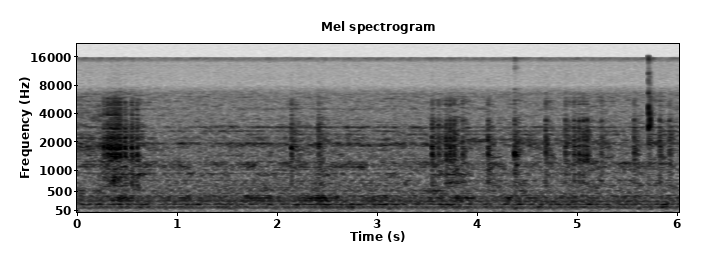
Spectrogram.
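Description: Near silence: room tone with a few faint clicks and light rustles of handling, the most noticeable one just after the start.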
